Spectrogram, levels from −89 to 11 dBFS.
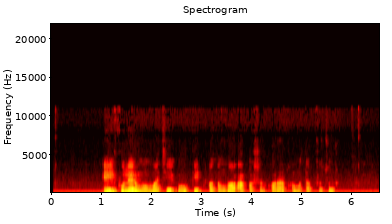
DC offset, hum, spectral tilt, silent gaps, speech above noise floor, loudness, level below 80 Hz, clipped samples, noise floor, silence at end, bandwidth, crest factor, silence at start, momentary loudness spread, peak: under 0.1%; none; -9.5 dB/octave; none; 23 dB; -23 LUFS; -46 dBFS; under 0.1%; -46 dBFS; 0.15 s; 11.5 kHz; 20 dB; 0.3 s; 15 LU; -4 dBFS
